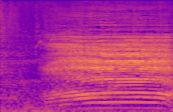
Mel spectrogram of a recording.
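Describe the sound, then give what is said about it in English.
A single long, loud moo from a cow, rising and holding steady for over a second before trailing off, with faint farmyard background noise and no talking. The cattle, including several steers, are in a pen on a farm and are being rounded up to be put out on fields of new grass. “He's rounding up the last of the cattle to put out on his fields, which are now thick with new grass.”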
